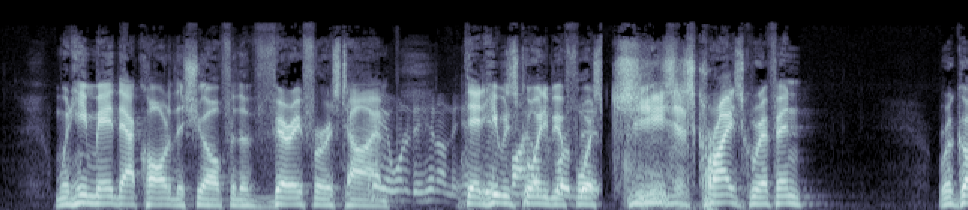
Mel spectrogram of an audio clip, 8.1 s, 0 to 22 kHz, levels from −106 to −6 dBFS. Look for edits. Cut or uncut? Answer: cut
